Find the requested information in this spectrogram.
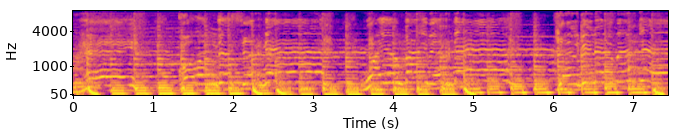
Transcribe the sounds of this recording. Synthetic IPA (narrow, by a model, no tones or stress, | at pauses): hejqʰolˠəŋd̪əseɾɡ̪ʲe | wɑjənd̪ɑjbeɾɡ̪e | kʲʰelbʲelebeɾɡ̪e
